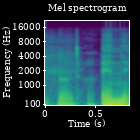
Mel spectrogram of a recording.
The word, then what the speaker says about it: Thich Nhat Hanh: Meaning, like, so for me, I remember reading a Thich Nhat Hanh book. Did I pronounce that correctly? Yeah, Thich Nhat Hanh.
